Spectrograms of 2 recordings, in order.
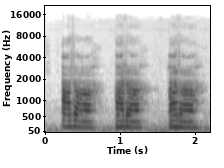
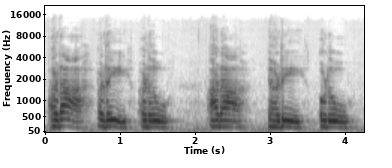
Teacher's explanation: So languages will occasionally contrast these kinds of sounds, an alveolar tap from a retroflex sort of flap.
